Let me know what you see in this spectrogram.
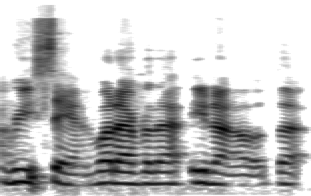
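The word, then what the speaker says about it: Rhysand: Ry sand it's not reand whatever that you know that that argument oh yeah and it's reand right it's supposedly reand but I think Ry sand sounds better rice sand yeah it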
